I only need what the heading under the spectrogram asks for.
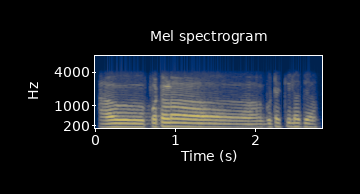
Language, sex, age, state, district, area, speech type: Odia, male, 18-30, Odisha, Boudh, rural, conversation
